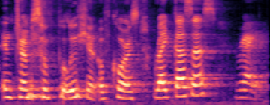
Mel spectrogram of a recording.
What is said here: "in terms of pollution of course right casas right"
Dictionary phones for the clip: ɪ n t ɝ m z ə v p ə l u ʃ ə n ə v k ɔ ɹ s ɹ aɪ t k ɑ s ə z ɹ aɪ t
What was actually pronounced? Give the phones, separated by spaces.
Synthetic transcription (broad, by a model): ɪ n t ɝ m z ə v p ə l u ʃ ə n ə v k ɔ ɹ s ɹ aɪ t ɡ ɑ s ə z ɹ aɪ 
